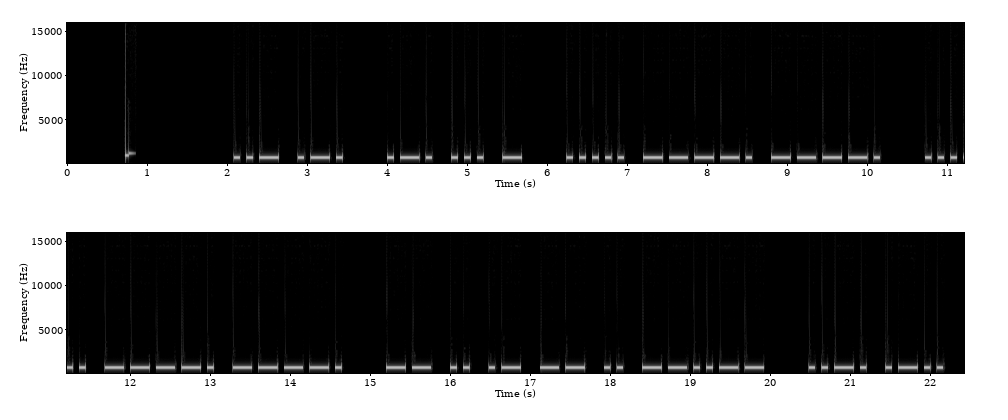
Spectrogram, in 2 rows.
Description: Morse code, heard as a keyed tone, about 15 wpm, 700 Hz. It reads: UR RST 599 599 MIAMI, FL
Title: Practice QSO - Exchange 1 - Beginning - 15wpm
